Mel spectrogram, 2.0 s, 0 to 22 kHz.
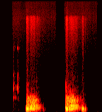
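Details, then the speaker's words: Teaching recording of an aortic stenosis murmur (stiffened aortic valve cusps): two long, harsh, low-pitched sounds about 0.75 s apart, each crescendo-decrescendo, beats blurring together instead of crisp beats. "We have kind of a, yeah, we hear a sort of harsh slam, and we also hear, instead of even beats, we hear kind of like a crescendo and decrescendo. So we have this longer sound where things are kind of blurring together."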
